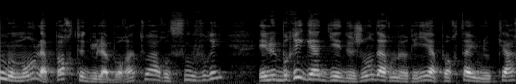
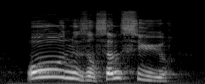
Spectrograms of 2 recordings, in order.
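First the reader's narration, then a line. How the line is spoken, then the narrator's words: Magistrate exclaiming. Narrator (French): s'écria le juge d'instruction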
